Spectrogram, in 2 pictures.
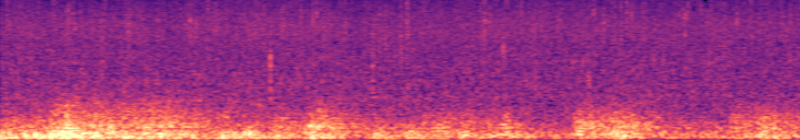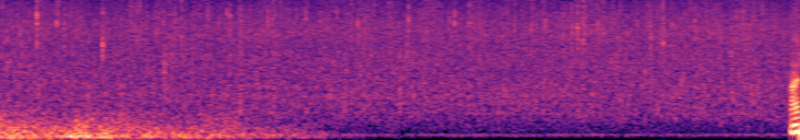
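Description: Light thunderstorm: steady rain with low rumbles of thunder that roll on through the first several seconds, then die away, leaving only the rain.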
